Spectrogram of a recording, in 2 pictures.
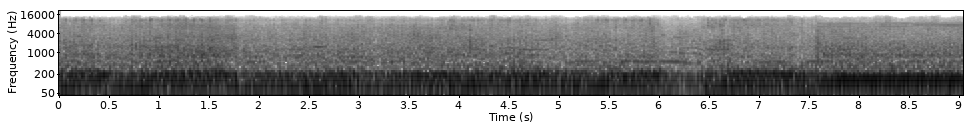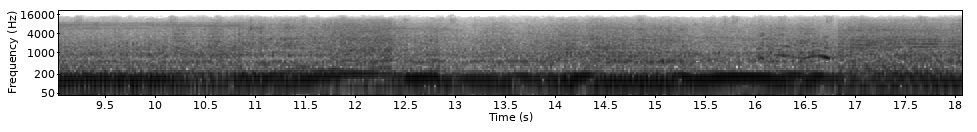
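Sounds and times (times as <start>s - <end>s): off-road engine revving: 0.0s - 18.0s.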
